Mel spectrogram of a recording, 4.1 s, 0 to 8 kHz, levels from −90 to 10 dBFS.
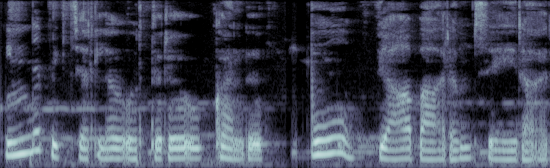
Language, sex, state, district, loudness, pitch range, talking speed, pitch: Tamil, female, Tamil Nadu, Nilgiris, -16 LUFS, 175-255 Hz, 100 wpm, 180 Hz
